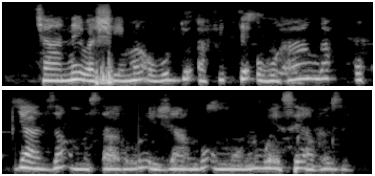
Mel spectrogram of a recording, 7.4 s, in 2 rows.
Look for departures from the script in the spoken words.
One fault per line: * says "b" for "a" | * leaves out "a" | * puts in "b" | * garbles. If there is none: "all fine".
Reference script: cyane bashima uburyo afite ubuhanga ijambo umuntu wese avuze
* puts in "bwo kubyaza umusaruro"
